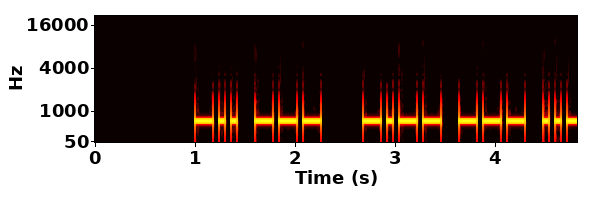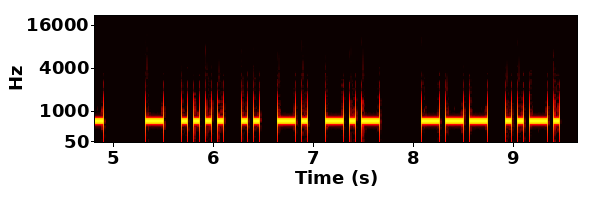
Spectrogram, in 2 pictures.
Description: Morse code, heard as a keyed tone, about 20 wpm, 700 Hz. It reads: DO YOU THINK OF
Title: Sets of 5 Words Encore2 20wpm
